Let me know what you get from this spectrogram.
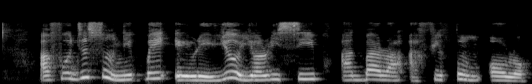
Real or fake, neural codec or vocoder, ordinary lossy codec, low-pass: fake; codec, 24 kHz, 0.9 kbps, WavTokenizer, medium speech release version 1; none; 7.2 kHz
